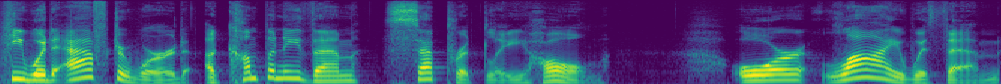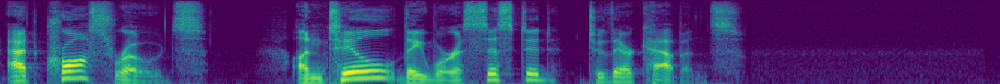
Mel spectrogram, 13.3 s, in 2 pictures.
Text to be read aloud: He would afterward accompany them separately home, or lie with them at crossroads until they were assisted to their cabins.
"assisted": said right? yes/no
yes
